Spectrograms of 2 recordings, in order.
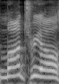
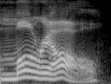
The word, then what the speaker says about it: Montreal: worked up uh the Montreal Studio sorry I mispronounced it mispronounced it the monreal you just don't annunciate anything in French the monreal studio began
